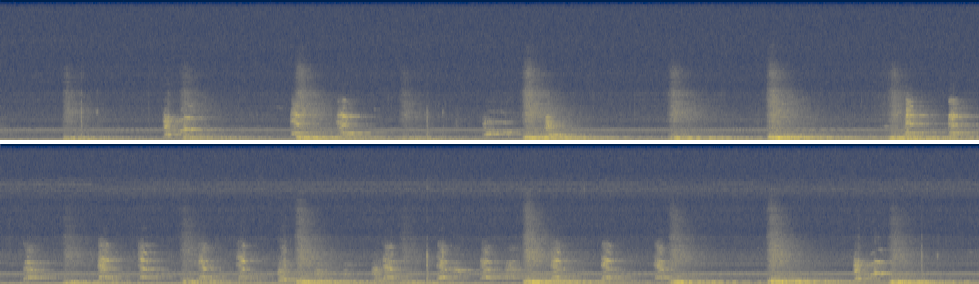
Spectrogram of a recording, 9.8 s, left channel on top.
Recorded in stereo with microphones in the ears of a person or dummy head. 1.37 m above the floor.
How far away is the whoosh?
About 3 m.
